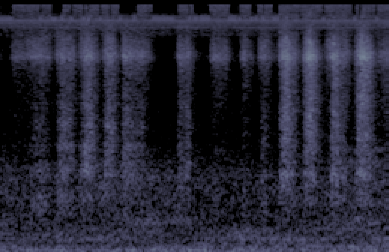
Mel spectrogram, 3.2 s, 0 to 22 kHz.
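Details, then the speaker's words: Dyson DC24 bearing race, freshly greased and turned by hand during reassembly. A soft, uneven hiss-like rubbing, about two strokes a second. Normal bearing race rubbing, not audible while vacuuming. "you can hear it that's probably gonna be how it goes when you're vacuuming you're not gonna hear it"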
